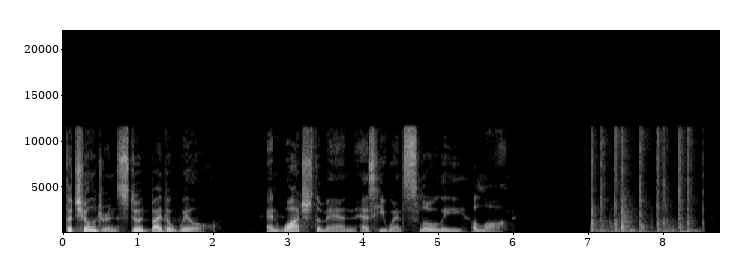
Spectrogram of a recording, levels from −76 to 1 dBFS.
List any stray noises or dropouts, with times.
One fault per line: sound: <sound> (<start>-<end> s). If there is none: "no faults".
sound: tap (7.0-8.6 s)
